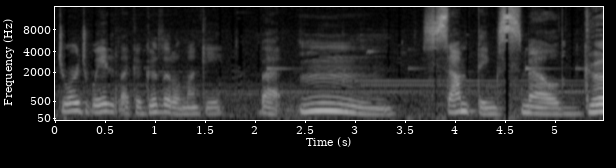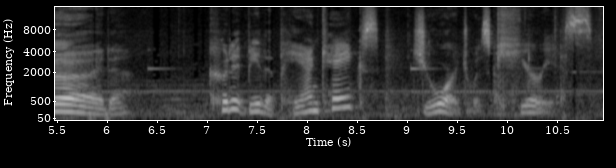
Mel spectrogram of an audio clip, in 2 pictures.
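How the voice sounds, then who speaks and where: A woman's voice: fairly low pitch, slow pace, warm tone, faint music behind. A woman teacher reads a children's picture book aloud expressively, drawing out key words for emphasis. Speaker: kindergarten teacher reading aloud.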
